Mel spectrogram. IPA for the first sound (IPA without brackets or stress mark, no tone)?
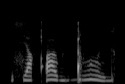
sʲ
